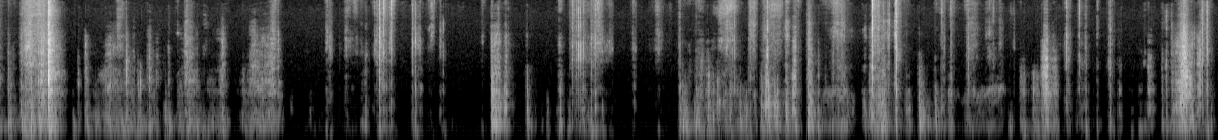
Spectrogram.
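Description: Trading card being slid into a rigid plastic top loader: irregular plastic scrapes, rustles and clicks from handling the holder, with the loudest click about half a second in.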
